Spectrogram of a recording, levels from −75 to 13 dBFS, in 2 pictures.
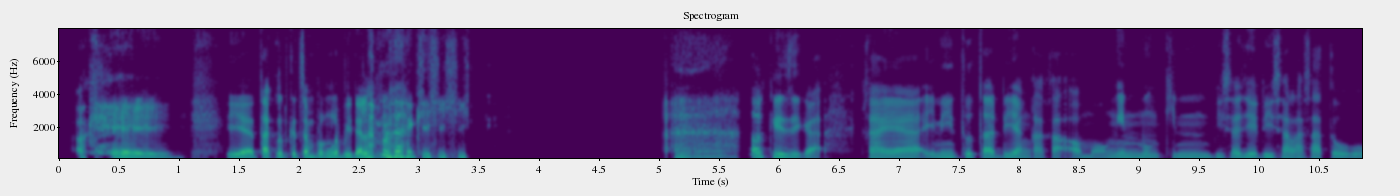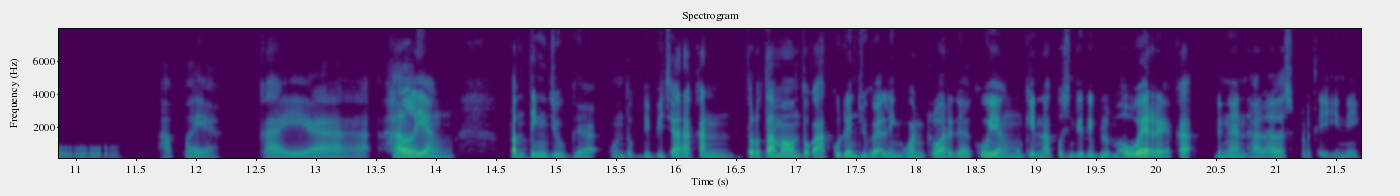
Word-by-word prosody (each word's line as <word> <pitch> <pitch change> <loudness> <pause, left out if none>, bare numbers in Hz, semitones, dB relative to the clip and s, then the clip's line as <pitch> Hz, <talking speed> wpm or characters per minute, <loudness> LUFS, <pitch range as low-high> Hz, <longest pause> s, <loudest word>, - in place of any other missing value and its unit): Oke, - - -3 1.0
iya, 120 -1 +3
takut 135 +3 +3
kecemplung 125 -1 -1
lebih 125 0 +1
dalam - - +5 0.2
lagi. 245 -4 +2 2.7
Oke 230 -2 +1
sih, 155 -6 -4
Kak, - - -4 0.3
kayak 145 -1 -2
ini 160 +2 -7
tuh 190 +5 -6
tadi 150 -3 -3
yang 130 -7 -3
Kakak 105 -1 -8
omongin 115 +7 -7
mungkin 150 +1 -11
bisa 115 0 -7
jadi 100 +1 -5
salah 100 -3 -6
satu 95 -2 -8 1.0
apa - - -10
ya, - - -6 0.4
kayak 100 0 -4
hal 150 +3 +7
yang 110 -10 +4 0.5
penting 165 +4 +3
juga 120 - -4 0.2
untuk 115 0 -10
dibicarakan 110 0 -1
terutama 120 +2 +6
untuk 130 -1 +3
aku 135 - +2
dan 120 -2 +3
juga 110 - +1
lingkungan 105 0 -4
keluargaku 105 +5 0
yang 120 - 0
mungkin 110 +4 -3
aku 115 +2 -4
sendiri 130 +1 -2
belum 125 -3 -5
aware 150 +4 +8
ya, - - -21
Kak, - - -21
dengan 100 -2 -4
hal-hal 100 0 -2
seperti - - -9
ini. 95 +2 -10
120 Hz, 140 wpm, -26 LUFS, 105-145 Hz, 2.7 s, aware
